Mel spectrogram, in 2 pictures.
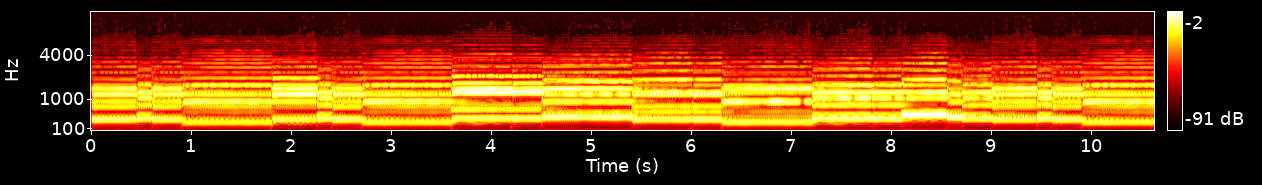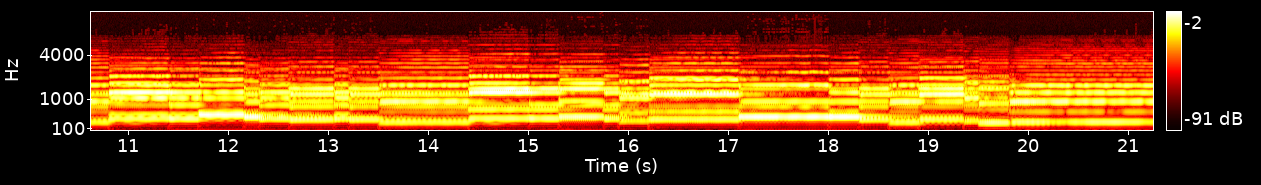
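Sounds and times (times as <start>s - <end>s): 
clarinet playing in a duet with oboe: 0.0s - 21.2s.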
